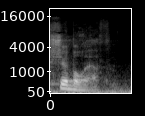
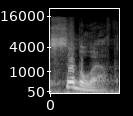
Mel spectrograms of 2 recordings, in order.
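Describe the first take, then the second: First: The word begins with an sh sound. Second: The word begins with a plain s sound. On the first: The speaker can make the sound. The speaker calls it right. "instead of Shibboleth" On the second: The speaker cannot make the sound. The speaker calls it wrong. "couldn't pronounce the letter H. So they said Shibboleth"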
